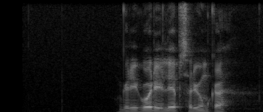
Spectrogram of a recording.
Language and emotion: Russian, neutral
